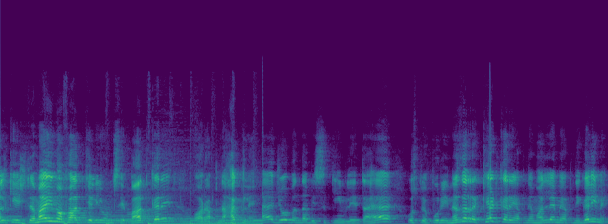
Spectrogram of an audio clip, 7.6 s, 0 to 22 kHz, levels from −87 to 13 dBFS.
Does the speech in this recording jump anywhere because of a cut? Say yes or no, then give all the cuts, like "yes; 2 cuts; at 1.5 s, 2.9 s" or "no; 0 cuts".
yes; 2 cuts; at 3.3 s, 6.1 s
